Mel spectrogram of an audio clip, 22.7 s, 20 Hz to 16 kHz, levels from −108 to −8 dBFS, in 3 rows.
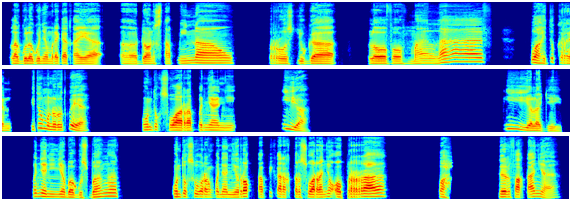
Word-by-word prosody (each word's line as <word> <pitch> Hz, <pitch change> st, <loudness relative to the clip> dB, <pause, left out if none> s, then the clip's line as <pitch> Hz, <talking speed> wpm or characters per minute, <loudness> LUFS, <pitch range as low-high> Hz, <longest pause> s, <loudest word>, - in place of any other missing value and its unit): lagu-lagunya 130 Hz, -1 st, 0 dB
mereka 125 Hz, 0 st, -1 dB
kayak, 115 Hz, -3 st, -2 dB, 0.2 s
eee, 120 Hz, -2 st, -5 dB
Don't 120 Hz, +1 st, 0 dB
Stop 115 Hz, -, -5 dB
Me 135 Hz, 0 st, -9 dB
Now, 150 Hz, -1 st, +1 dB, 0.5 s
terus 130 Hz, -2 st, -4 dB
juga 125 Hz, -2 st, +2 dB, 0.4 s
love 130 Hz, 0 st, +4 dB
of 125 Hz, -1 st, 0 dB
my 125 Hz, +3 st, -5 dB
life, 225 Hz, -, -1 dB, 0.6 s
wah, 160 Hz, -4 st, +3 dB
itu 130 Hz, -, -9 dB
keren. 125 Hz, -4 st, -6 dB, 0.3 s
Itu 170 Hz, -, -9 dB
menurutku 160 Hz, -6 st, -1 dB
ya, -, -, -2 dB, 0.7 s
untuk 160 Hz, +1 st, -5 dB
suara 140 Hz, -1 st, +5 dB
penyanyi 140 Hz, -2 st, -3 dB, 0.6 s
iya. 150 Hz, -, -3 dB, 2.6 s
Iya 195 Hz, -, -3 dB
lagi, 110 Hz, -3 st, -5 dB, 0.5 s
penyanyinya 160 Hz, -5 st, -1 dB
bagus 130 Hz, -2 st, +1 dB
banget. 185 Hz, +5 st, 0 dB, 0.7 s
Untuk 165 Hz, 0 st, -1 dB
seorang 155 Hz, -2 st, 0 dB
penyanyi 145 Hz, -2 st, -2 dB
rock, 175 Hz, +3 st, +6 dB
tapi 145 Hz, +7 st, -5 dB
karakter 150 Hz, -3 st, -1 dB
suaranya 150 Hz, +2 st, +4 dB
opera. 165 Hz, +4 st, +6 dB, 0.7 s
Wah, -, -, 0 dB, 0.7 s
dan 155 Hz, 0 st, +6 dB
faktanya 145 Hz, -4 st, 0 dB
145 Hz, 105 wpm, -24 LUFS, 130-160 Hz, 2.6 s, rock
